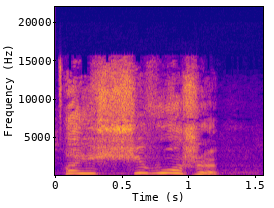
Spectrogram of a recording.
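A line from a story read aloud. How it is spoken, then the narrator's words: Puzzled women exclaiming together. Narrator (Russian): в один голос воскликнули озадаченные женщины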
